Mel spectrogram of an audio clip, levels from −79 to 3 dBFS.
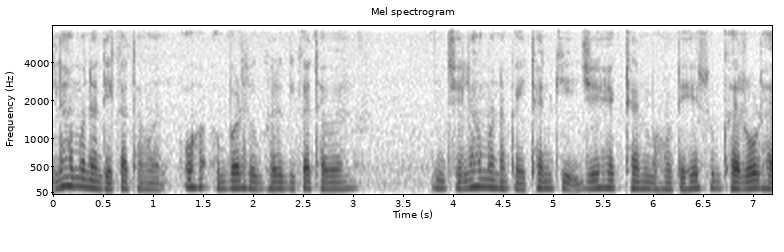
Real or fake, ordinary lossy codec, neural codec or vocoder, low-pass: real; none; none; 7.2 kHz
